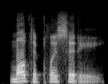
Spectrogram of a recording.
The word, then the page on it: multiplicity: American English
